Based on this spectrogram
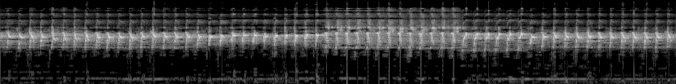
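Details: Lovebird that took first place in a contest, singing ngekek, a long chattering song: continuous high, buzzy, rapidly pulsed chatter, roughly three pulses a second, loud and sustained, with a brief brighter stretch midway.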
